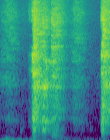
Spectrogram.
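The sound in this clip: A few sharp, loud coughs burst out with short pauses between them. The last one breaks in abruptly after a quiet gap, and no talk is heard.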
